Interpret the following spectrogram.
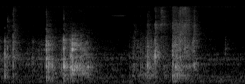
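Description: A glass candle jar being slid out of its cardboard box and handled, giving a few short clinks and scrapes of glass and card.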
